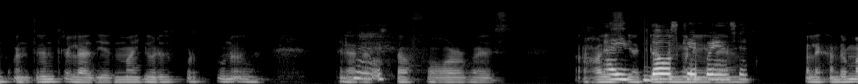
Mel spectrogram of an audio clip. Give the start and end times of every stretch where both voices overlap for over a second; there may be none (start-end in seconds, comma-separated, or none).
6.0-7.5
